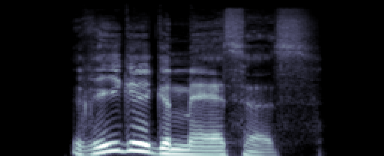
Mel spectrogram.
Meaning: strong/mixed nominative/accusative neuter singular of regelgemäß
- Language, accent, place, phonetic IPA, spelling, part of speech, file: German, Germany, Berlin, [ˈʁeːɡl̩ɡəˌmɛːsəs], regelgemäßes, adjective, De-regelgemäßes.ogg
